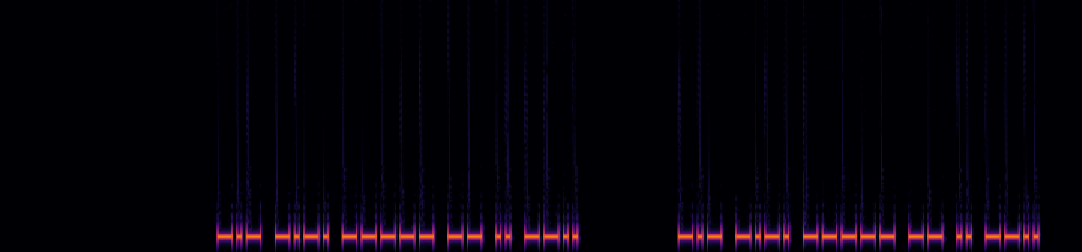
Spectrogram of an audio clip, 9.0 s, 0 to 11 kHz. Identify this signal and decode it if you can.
Morse code, heard as a keyed tone, about 32 wpm, 700 Hz. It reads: KC0MIZ KC0MIZ
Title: USA Call Signs - 6 Characters - Repeated 2x - 30wpm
